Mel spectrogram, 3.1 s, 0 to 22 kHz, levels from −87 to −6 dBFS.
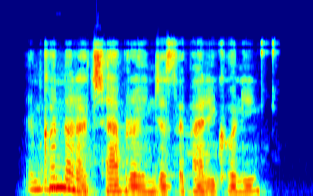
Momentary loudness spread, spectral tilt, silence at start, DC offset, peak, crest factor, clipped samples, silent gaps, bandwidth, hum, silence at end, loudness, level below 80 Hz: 16 LU; -3.5 dB/octave; 0.25 s; under 0.1%; 0 dBFS; 20 dB; under 0.1%; none; 10 kHz; none; 0.4 s; -19 LUFS; -48 dBFS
